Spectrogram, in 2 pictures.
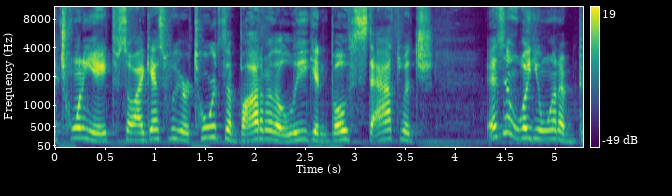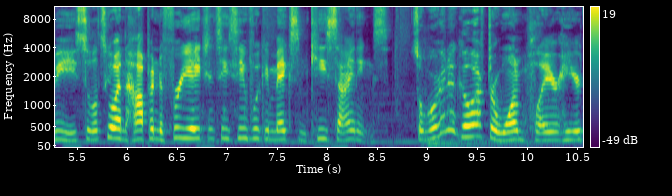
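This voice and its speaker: A young man with a congested voice, casually commenting while he reviews season stats in a football video game. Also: sits high. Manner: relaxed, thinking aloud while reviewing stats. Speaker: gaming YouTuber.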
